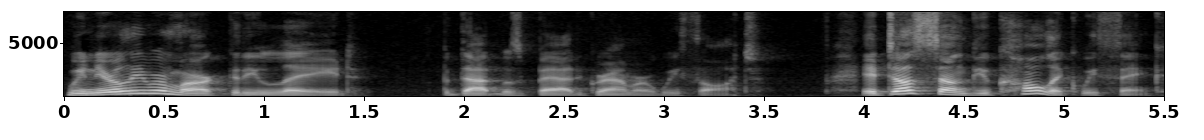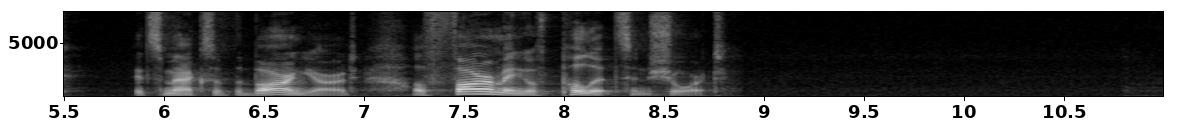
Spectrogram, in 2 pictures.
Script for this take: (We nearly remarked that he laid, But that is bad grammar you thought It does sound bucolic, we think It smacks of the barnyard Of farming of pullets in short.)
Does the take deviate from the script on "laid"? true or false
false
